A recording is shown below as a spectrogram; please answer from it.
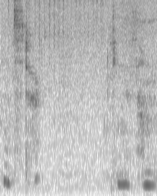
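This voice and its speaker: A woman doing a soft-spoken ASMR demonstration in a gentle, breathy, unhurried murmur with pauses. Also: mid-range voice, steady tone, reverberant. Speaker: ASMR video creator.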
